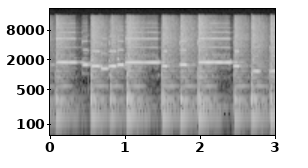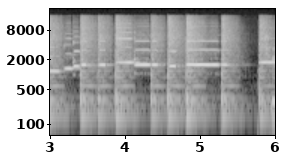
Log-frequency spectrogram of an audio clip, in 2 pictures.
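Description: A three-hole pipe plays a melody while the same player beats a steady rhythm on a tabor, a double-headed drum whose gut snare buzzes against the head at each stroke. The music breaks off briefly just before the end.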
